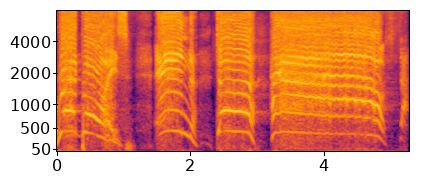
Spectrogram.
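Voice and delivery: with gusto. Saying the catchphrase after being told to put heat on it: with fire. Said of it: "Say it with fire".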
